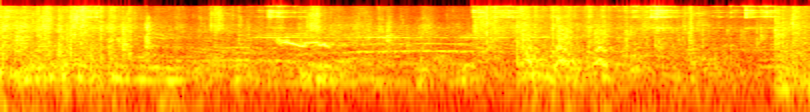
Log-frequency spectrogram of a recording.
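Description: Old-breed pigeons coo in short repeated calls close by, with a busy background and some voice-like sounds mixed in.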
